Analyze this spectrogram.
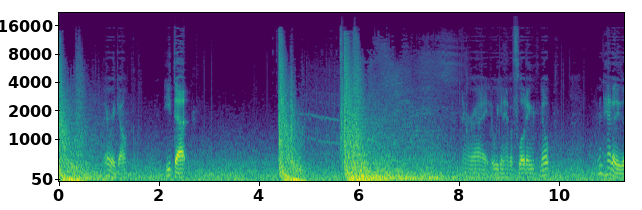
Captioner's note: explosion; explosion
